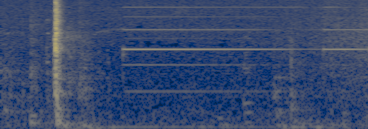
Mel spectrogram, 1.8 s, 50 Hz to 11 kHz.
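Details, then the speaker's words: 2012 MazdaSpeed 3 after installing AutoTech HPFP internals, key cycled on and off before first start: click at key-on, then steady high whine with low hum for about a second that cuts off; fuel pump priming normally. "If you can hear every time, you'll hear the fuel pump priming itself."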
